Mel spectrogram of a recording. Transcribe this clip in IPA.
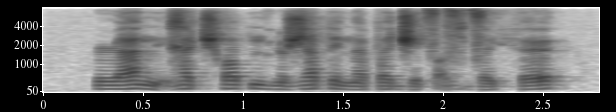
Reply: ɹa nḛɣa t͡ʃʰɔpnṳ ɳɔʒapena pɐd͡ʒe t͡sḭzˤi̤d͡zɯy̯ hœ

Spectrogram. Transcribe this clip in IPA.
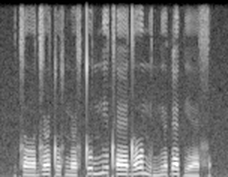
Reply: t͡sɤː˨d͡zə˞˧tu˨s nə˞˨stu˦d mʲɨ˦tʰɛː˧d ɤː˦mʲɵ˨dmʲə˞˧ ɗɛ˦pʲɛː˨s

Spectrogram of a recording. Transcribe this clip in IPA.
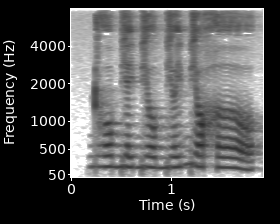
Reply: ɖʱobʲaj bʲo bʲɤj bʲɔ hɤo̯

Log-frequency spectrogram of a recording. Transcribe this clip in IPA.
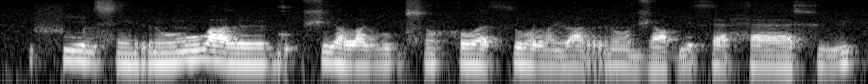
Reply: fil sĩrũː wɑløːɡuʔʃi lˠiβuɡsõhoɐ̯ θu lˠĩɭɑrõ ʒɑɓiθæhæː xy

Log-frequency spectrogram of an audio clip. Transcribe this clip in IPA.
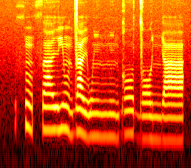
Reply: θũ˦˨θa˦ɪ̯jũ˦˨ da˦˨ɪ̯wĩ˨ŋĩ˨ɡɔ˦ dɔ˨ɲä˨

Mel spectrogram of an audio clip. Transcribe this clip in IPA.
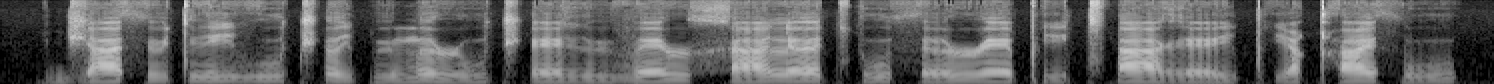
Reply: d͡ʒa˩˥θʉ˩˥t ði˧˥˧vu˦˥ t͡ʃʼə˦˨i̯pʉ˨mə˦˥ɹu˩˥ t͡ʃʼɛ˨ɣʉ˨˩˦vɛ˧˥˧ɹ xa˨˩˦lɜ˧˥˧ t͡sʼu˧˥˧θə˨˩˦ ɹɛ˦˨pʼi˨ t͡sʼa˦˨ɣɛ˨˩˦i̯ pʰi˨qʰɛ˧˥˧θu˩˥

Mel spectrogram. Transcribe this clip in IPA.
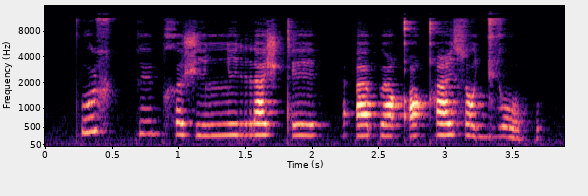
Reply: pʼuʂ kːybxœʃ ilːiraʃtʼe | ʔapœ qʼuqʰisɔ d͡ʑop

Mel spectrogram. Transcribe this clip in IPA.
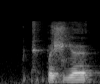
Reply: cṳk͡pɛʃʎɛ

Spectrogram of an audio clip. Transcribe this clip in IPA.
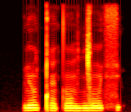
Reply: ɾʲõǃɛ̃t õɡŋ͡ǀũsʲ

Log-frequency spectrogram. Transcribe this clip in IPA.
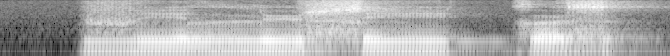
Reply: viːlːy ɬiːkːɵz

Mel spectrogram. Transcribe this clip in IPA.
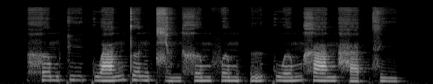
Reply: hə˧mki˧kwa˨˦nt̪ə˧n t͡ɕə̤˨˩nxə˧mfə˧m ʔɨ̰˧˥kwə˨˦mxa˧ŋ ha˨˩t̚si˨˩k̚

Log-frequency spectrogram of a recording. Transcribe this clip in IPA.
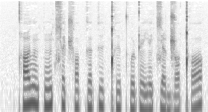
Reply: qʰu lũkũt͡ɕʰə t͡ʃʰɔkəkɨ ǃʰɨ t̪ʰuʈẽ jẽt͡ɕɛɖ͡ʐɔǃʰɔ

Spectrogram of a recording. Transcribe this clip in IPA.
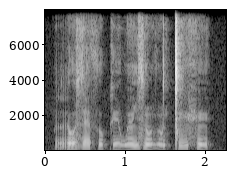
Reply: rʊzɛθuke wɛ̃jzõðõ ǀẽhẽ

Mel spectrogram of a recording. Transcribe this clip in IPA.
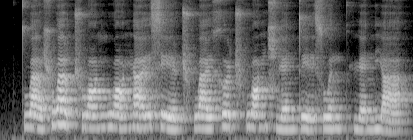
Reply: t̪wä˨˩ʂwä˥˩ ʈ͡ʂwɑ˧˥ŋwɑ˧˥ŋ a˧˥ɪ̯se˨˩ɪ̯ ʈ͡ʂʰwa˧˥ɪ̯xɤ˥˩ʈ͡ʂʰwɑ˥ŋ ɕɥɛ˧˥nt̪e˨˩ɪ̯swə˥n pʰɥɛ˧˥n jä˨˩˦

